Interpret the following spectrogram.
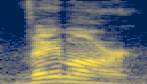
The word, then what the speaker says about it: Weimar: Texas or Weimar or waymar however they pronounce it it's it's a German word though vemar W's are pronounced like a v in German so that's why I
